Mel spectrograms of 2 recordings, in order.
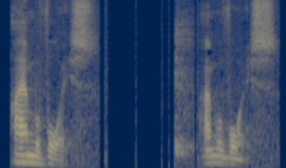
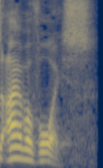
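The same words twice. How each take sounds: First: Much softer, lower humble repetition of voice. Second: Preacher voicing John's plain bold claim; emphatic self-description. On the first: Retold or imitated. Preacher voicing John humbly downplaying himself, softly. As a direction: step back and let the words shrink. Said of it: "put the preacher in the background". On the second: Preacher quoting John to the crowd, stressing I. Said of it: "He says".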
